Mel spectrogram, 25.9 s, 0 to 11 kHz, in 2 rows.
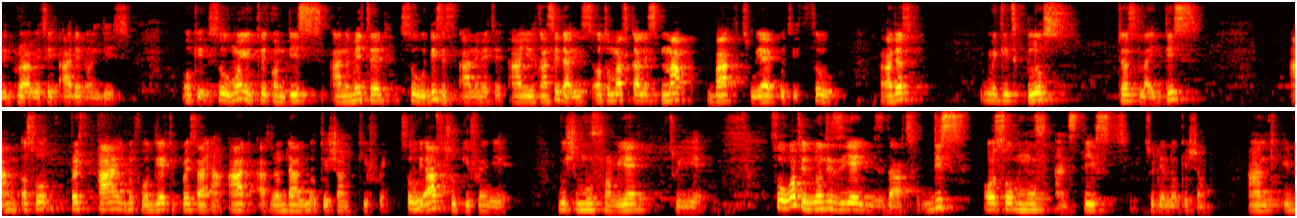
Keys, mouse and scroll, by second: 1.6 click, 6.5-8.5 drag, 8.5-9.2 middle drag, 9.2-10.4 drag, 10.4 middle click, 10.6-11.2 scroll down 1, 11.2-12.2 middle drag, 14.6 i, 16.5-20.0 drag, 20.0-21.8 middle drag, 21.8-24.7 drag, 24.7-25.8 middle drag.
